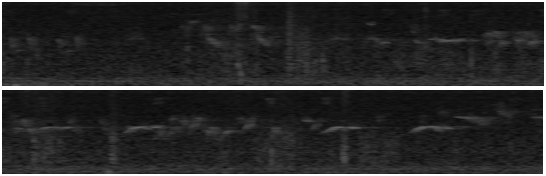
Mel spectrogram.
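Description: Faint birdsong: a songbird repeats short whistled notes, about one every half second or so, from about three seconds in, over quiet background noise with a few faint clicks.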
